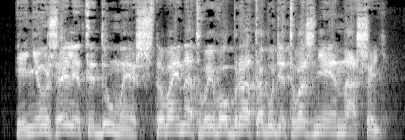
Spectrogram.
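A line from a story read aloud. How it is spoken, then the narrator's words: Old man barking. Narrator (Russian): рявкнул старик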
